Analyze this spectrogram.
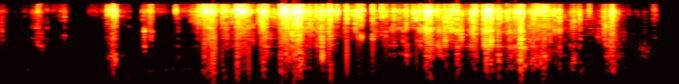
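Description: A foil trading-card pack wrapper being torn open and crinkled: a few light clicks of card handling, then about four seconds of dense crackling that stops shortly before the end.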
